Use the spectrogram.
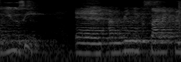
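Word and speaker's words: Uzee: For years I was saying Uzi Brown because it's spelled U Z E. Um, but you pronounce it Yuzi.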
